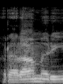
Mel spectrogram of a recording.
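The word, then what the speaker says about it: Rarámuri: Also known as the Tara Amara, but Raramuri is how you say it.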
